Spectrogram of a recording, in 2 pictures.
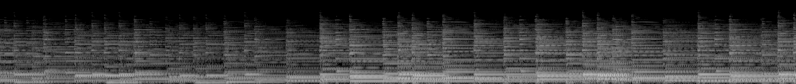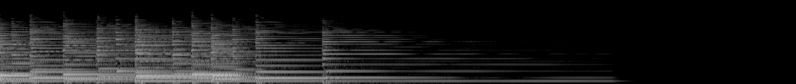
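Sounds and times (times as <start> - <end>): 
presto classical piece in E flat minor: 0.0 - 11.7.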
